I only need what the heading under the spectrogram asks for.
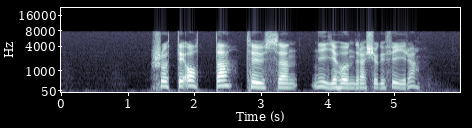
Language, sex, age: Swedish, female, 49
